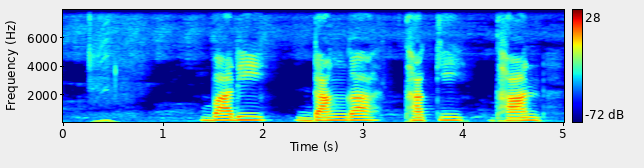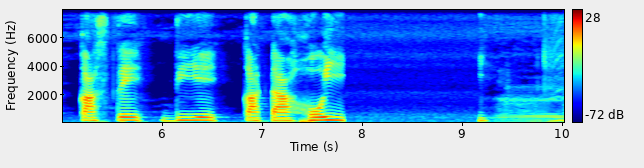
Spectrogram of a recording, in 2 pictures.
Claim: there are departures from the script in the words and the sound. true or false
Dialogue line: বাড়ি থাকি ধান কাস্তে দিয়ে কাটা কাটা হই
true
